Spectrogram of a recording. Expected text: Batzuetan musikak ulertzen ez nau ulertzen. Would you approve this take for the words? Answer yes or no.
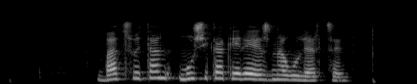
no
